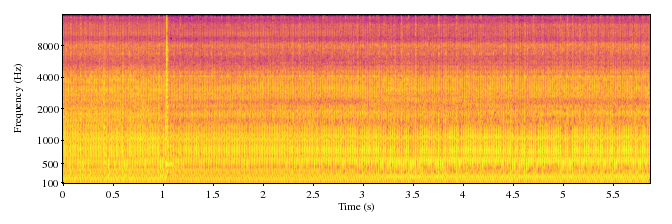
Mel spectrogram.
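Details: MDS 68 FS Pro engine during break-in, warmed to operating temperature, still tight with high pinch: steady even high buzz with no sag or misses; running well, better than with the idle bar plug.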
